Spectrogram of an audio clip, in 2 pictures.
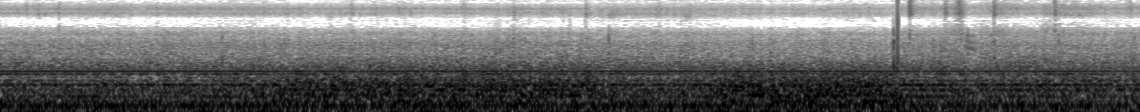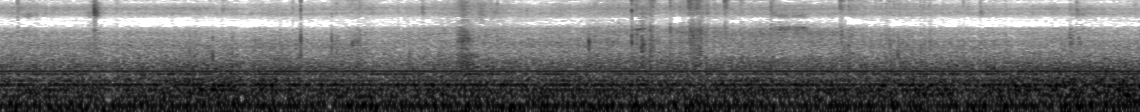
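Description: Turboprop airliner's engines and propellers running steadily, heard from inside the passenger cabin while the aircraft rolls on the ground after landing: a loud, even drone with several steady tones over a low rumble.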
